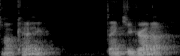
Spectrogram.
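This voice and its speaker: An American man in his thirties, a financial adviser giving a webinar presentation in a steady, explanatory way with some fillers. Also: on the low side, unhurried, reverberant. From United States.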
